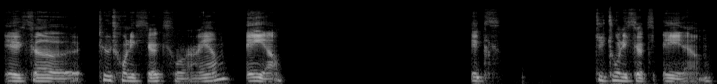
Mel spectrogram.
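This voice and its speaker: Bright-voiced, giggly woman reacting casually. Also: deep voice, slow pace, long pauses. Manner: giggly, sarcastic, blunt swearing. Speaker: streamer reacting to a video.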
